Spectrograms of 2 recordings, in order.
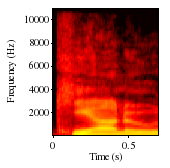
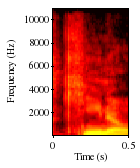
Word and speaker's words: Kino: people's names correctly, because I've been called Keanu, like Keanu Reeves, Kato. Oh man, they beat the hell out of my name, but it's Kino, like a key, and no, Kino.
